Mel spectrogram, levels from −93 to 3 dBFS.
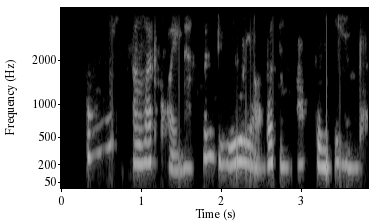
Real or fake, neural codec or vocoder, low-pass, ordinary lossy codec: fake; codec, 44.1 kHz, 7.8 kbps, DAC; 3.6 kHz; none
